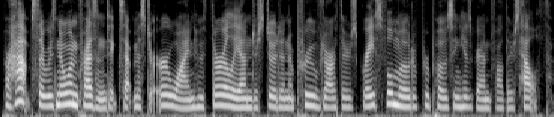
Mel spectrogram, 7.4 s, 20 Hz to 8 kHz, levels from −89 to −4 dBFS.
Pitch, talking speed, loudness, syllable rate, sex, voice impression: 205 Hz, 180 wpm, -21 LUFS, 5.8 syllables/s, female, feminine, adult-like, slightly fluent, slightly sincere, slightly calm, friendly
